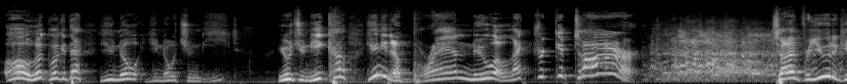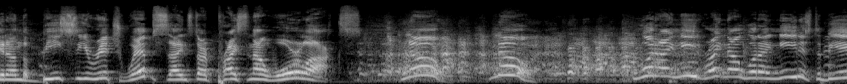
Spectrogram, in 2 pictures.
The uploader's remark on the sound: Recorded at Meltdown Comics in LA. In front of a live nerd audience.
